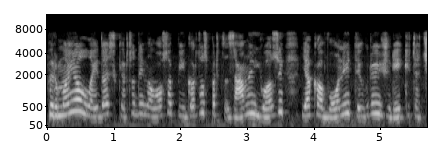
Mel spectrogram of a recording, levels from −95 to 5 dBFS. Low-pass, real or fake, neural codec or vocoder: 7.2 kHz; real; none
